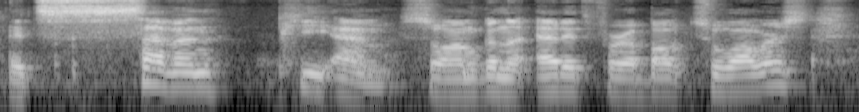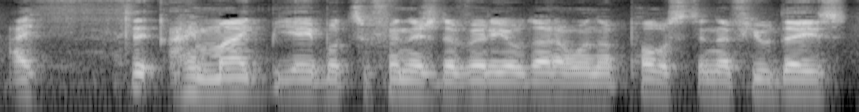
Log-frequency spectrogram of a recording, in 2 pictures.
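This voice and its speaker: A man's voice: medium pitch, moderate pace. A man from Poland with a Polish accent, chatting casually and rambling in a vlog from a small shipping-container room out in the desert. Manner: rambling, chatty, self-deprecating. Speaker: vlogger. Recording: steady background noise.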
